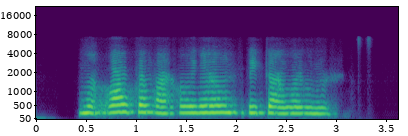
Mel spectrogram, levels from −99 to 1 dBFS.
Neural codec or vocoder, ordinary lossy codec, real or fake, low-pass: codec, 16 kHz, 0.5 kbps, FreqCodec, smaller model; MP3, 64 kbps; fake; 7.2 kHz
